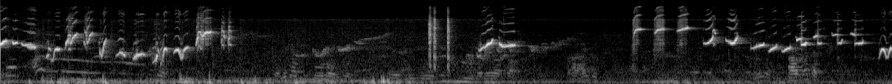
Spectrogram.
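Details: Oriental magpie-robin singing in gacor style full of isian (mimicked fill phrases), used to stir young and adult birds to sing: varied whistled and trilled phrases, a quiet stretch midway, then quick bright whistled notes returning, with low background rumble.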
